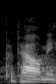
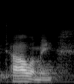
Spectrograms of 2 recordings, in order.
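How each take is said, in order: First: The initial P is pronounced before the T. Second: The initial P is silent; it starts with T. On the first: "He pronounces the P" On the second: "where the P goes silent, so I'd say Ptolemy"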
